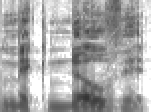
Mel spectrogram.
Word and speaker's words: Machnova: and I want to I want to correct you on it's Bobby machnova ch no yeah machnova said I said it wrong but machnova look at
